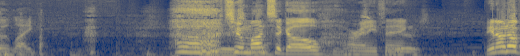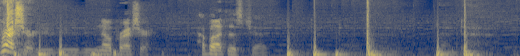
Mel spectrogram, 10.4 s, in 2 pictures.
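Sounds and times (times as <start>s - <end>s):
speech: 0.2s - 1.0s, 1.8s - 8.0s
thumps on a wooden table: 8.1s - 10.1s.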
